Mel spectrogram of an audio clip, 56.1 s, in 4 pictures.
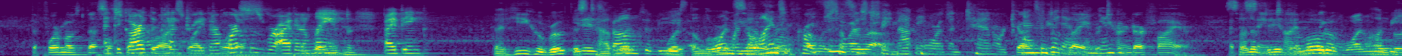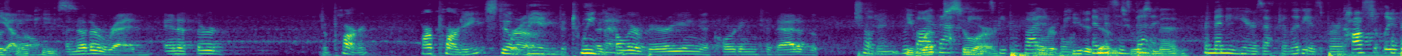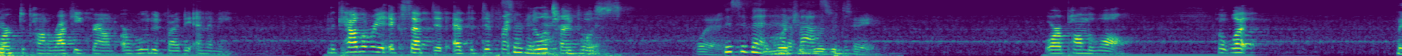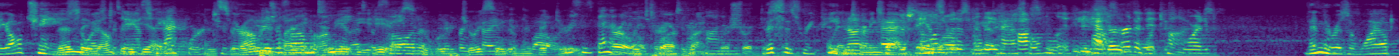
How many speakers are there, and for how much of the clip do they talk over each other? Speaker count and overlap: six, about 54%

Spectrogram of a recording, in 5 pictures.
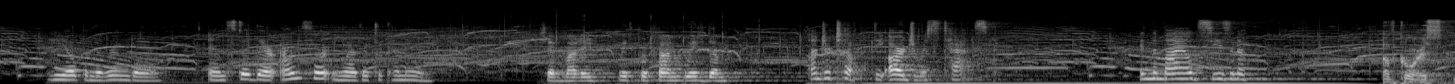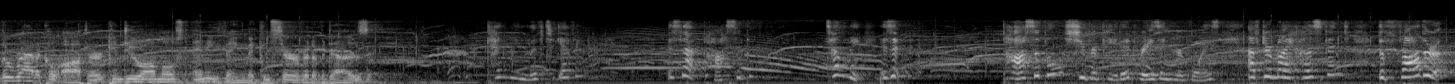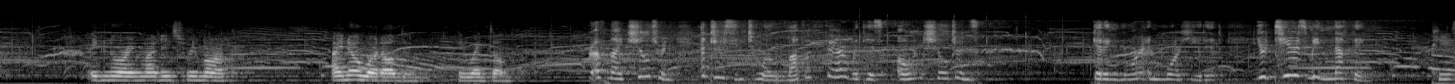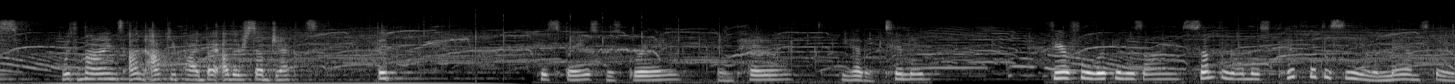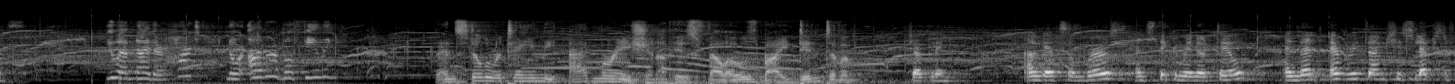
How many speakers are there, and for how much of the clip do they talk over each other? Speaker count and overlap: five, no overlap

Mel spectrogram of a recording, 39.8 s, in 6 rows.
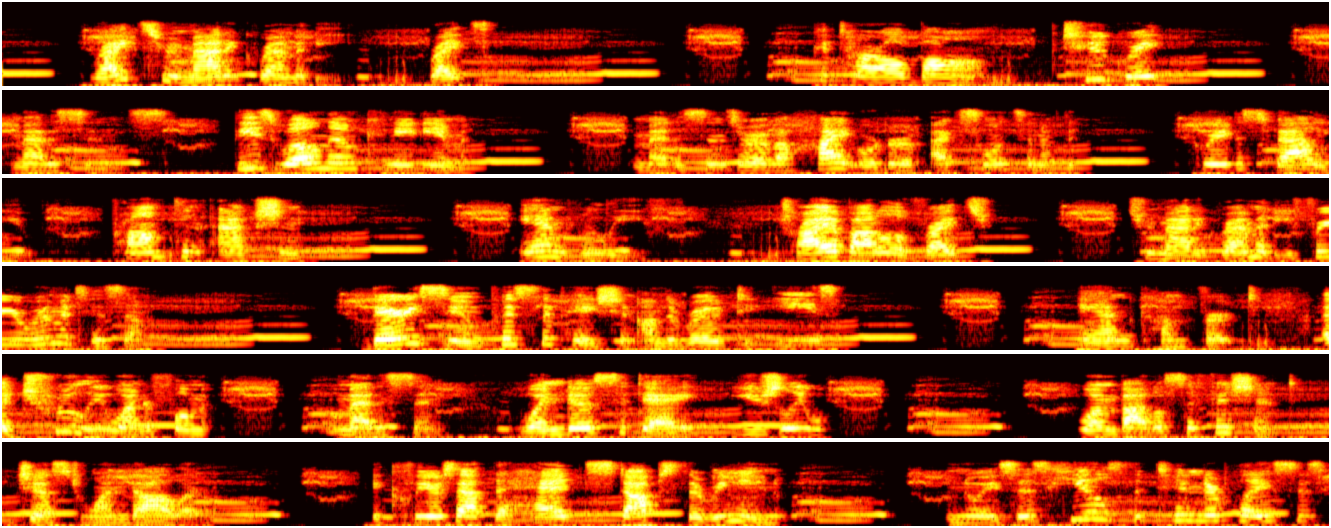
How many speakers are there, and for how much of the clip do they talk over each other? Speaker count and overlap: one, no overlap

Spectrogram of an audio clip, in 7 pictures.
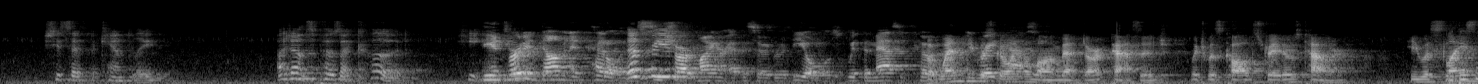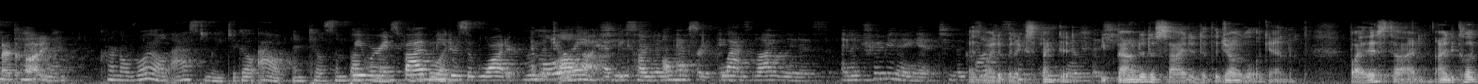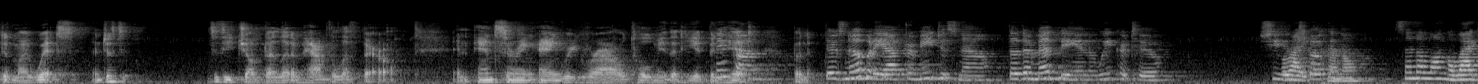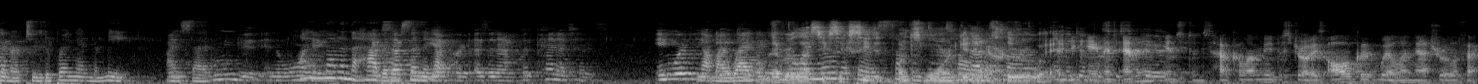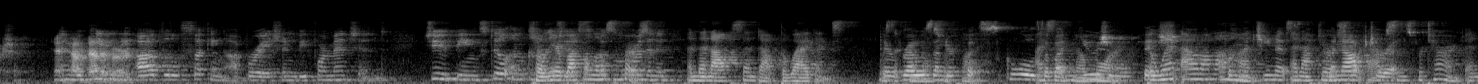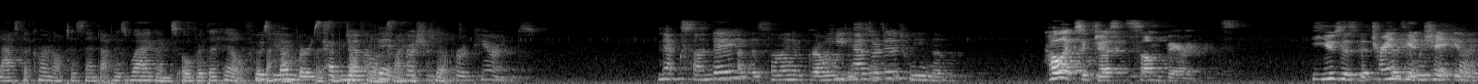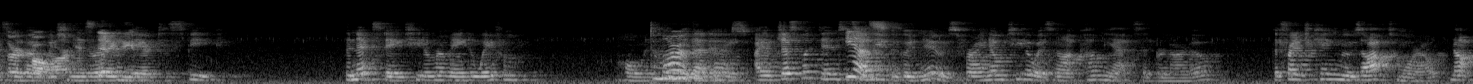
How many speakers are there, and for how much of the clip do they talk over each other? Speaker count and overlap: seven, about 35%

